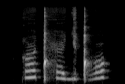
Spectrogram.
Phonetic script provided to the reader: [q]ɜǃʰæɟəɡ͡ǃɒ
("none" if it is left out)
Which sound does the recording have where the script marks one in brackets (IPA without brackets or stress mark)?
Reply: q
